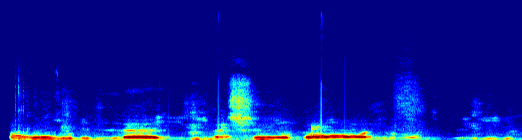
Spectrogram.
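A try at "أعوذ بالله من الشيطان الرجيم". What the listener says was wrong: nah ingat ya huruf Jim enggak boleh mendesis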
